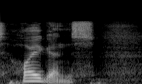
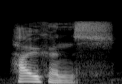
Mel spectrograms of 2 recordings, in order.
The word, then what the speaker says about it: Huygens: was me who was complaining about how you guys were pronounced the words quite purse and Hogan's so here you go this is the correct way of saying it it is gopis and Hogan's love your show this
